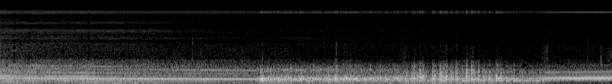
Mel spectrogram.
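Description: Lamborghini supercar engines pulling away up the road: a steady engine note sinking slowly in pitch breaks about two and a half seconds in into a rough, uneven rumble, and near the end the note rises again as an engine revs up.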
